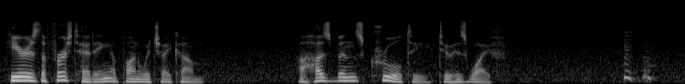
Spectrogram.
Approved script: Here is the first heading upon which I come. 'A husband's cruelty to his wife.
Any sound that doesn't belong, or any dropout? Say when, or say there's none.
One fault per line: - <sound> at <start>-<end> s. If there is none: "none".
- laugh at 6.2-6.6 s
